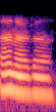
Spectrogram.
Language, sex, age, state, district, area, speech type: Kashmiri, male, 30-45, Jammu and Kashmir, Baramulla, rural, conversation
